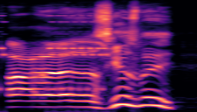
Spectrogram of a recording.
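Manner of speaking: high, jittery, stammering; nervous officer voice. Acted.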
